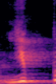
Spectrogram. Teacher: மேலிதலும் கீழ் இதழும் பொருந்துவதால் பிறக்கும்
